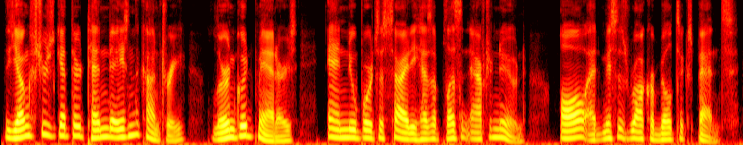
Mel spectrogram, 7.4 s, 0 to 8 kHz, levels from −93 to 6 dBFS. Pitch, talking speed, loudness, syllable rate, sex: 145 Hz, 185 wpm, -18 LUFS, 5.8 syllables/s, male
